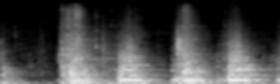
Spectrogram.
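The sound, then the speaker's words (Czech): Old flour mill machinery, just started by releasing its brake, runs with a steady, rhythmic wooden clatter as flour is sifted through a bolting sieve into a chest, heavy knocks repeating roughly every half second alongside a low rumbling hum, loud. “vy už slyšíte mlýnské zvuky. Teď je to takzvané odbrždění a to samozřejmě zažijí i návštěvníci, kteří sem vstoupí.”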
